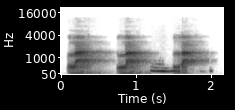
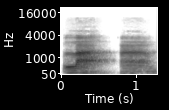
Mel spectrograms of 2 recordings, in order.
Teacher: Ujung tepi lidah. Baik kiri maupun kanan yang nempel di gusi gigi bagian atas. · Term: huruf lam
